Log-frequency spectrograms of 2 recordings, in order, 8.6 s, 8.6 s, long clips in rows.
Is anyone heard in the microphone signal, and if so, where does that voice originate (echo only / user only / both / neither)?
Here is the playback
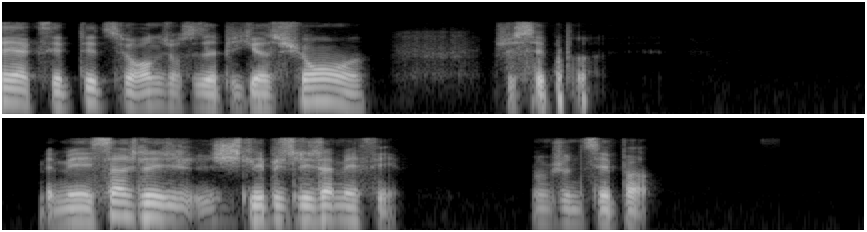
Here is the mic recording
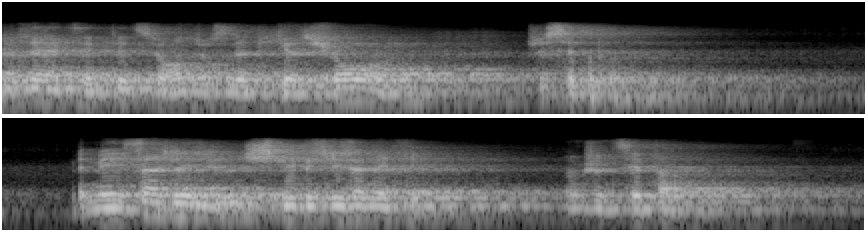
echo only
